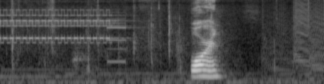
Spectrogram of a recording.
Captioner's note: phone beeps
